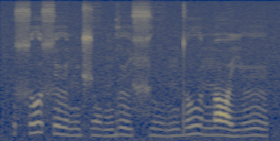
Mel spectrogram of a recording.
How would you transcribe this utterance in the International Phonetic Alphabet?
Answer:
su˧˥˧sʉ˧˩ nd͡ʒo̤˧˩ŋɡʉ˧˩ ɕṳ˧˩ ndu˧˥˧ nɔ˥˧jʉ˧˥˧

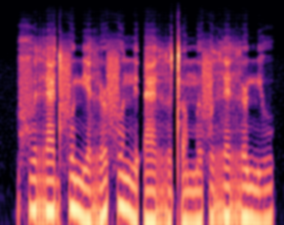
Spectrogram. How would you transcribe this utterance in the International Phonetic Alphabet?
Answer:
xʷɛ˦ræ˦d fʊ˦mʲæ˨r ə˞˦fʊ˦ nɪ˨ʔæ˨ rʊ˨tʼʌ˨mə˨fʊ˦r ɛ˦rə˞˦mʲu˨˦

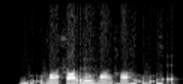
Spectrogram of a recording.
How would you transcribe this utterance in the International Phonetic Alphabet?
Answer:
bʱṵ˥vɑ̃˩ xɑ˩rũ˥ vɑ̃˩ɡʱɑ̃˩ɦṵ˥ vṵ˥ɦɛ̰˥

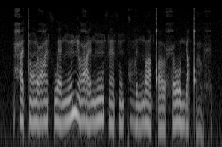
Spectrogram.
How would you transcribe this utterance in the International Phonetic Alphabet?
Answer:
ħɛtɔ̃ʊ̯ʕɛ̃θwɛ ŋũmʲõʕɛ ŋũ θɛ̃θũkɔ̤ɪ̯ ŋʌqʼo ħomʲʌ qʼṳħ

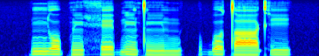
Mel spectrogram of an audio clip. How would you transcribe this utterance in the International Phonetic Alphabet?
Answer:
ɲo˦ pĩ˨ he˦ɓĩ˦˨tĩ˨m | ɓo˦taː˨kʼi˦

